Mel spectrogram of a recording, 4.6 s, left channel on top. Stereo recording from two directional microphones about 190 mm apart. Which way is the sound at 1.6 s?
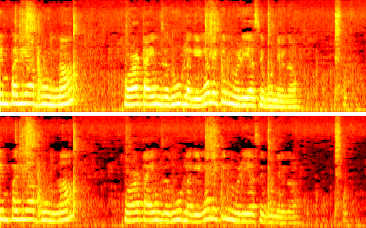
35° left (ahead or behind).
